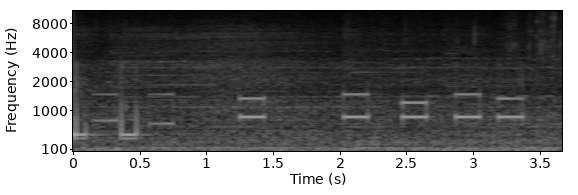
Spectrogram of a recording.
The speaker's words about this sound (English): I'm going to dial a number that's down the street. So I dialed the 7-digit number.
